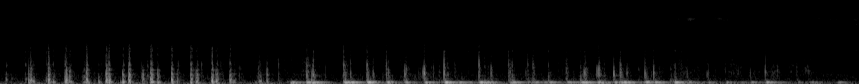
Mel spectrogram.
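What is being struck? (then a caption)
Silicone phone case. Fingertips and nails tap, scratch and rub the matte back of a soft, thin, hollow red silicone phone case lying flat and empty. A quick run of dull, short, muffled taps fills the first three seconds. After that a low, throbbing rub rumbles underneath as softer taps continue to the end.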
